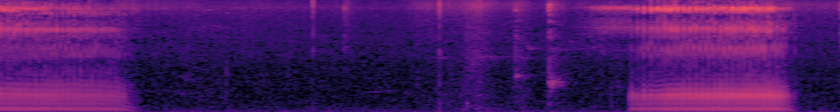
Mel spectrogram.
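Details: Female French bulldog asleep after going to bed, snoring: two long, loud, rasping low snores, one at the start and one about six seconds later, with quiet breathing and small soft noises between them.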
